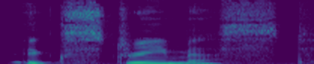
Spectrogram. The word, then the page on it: extremist: American English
